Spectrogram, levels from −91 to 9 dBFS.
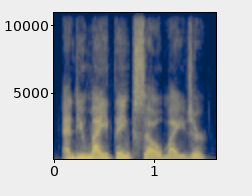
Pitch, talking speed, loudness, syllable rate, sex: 210 Hz, 220 wpm, -16 LUFS, 5.0 syllables/s, female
